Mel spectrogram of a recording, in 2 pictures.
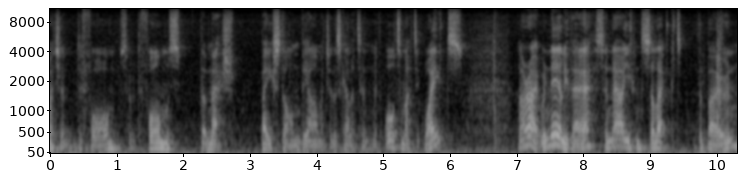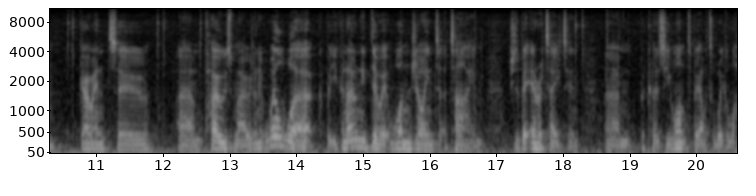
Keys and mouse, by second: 7.5-10.4 middle drag, 13.8 g, 18.3-20.2 drag, 19.0 g.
